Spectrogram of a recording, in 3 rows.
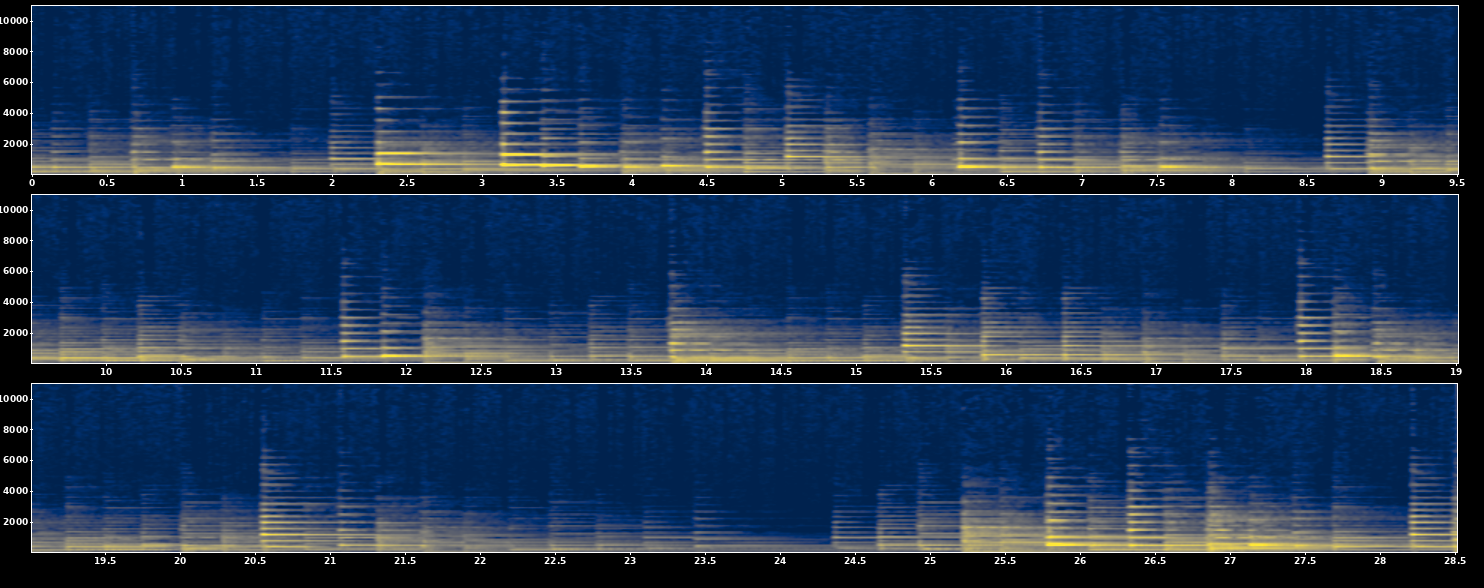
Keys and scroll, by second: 0.3 alt+shift+Return.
